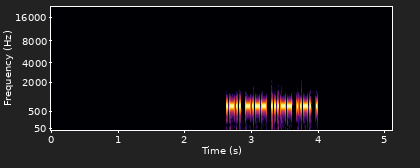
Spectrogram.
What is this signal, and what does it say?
Morse code, heard as a keyed tone, about 53 wpm, 700 Hz. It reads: LY3FE
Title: DXCC-100 Call Signs - 5 Characters - Repeated 3x - 50wpm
